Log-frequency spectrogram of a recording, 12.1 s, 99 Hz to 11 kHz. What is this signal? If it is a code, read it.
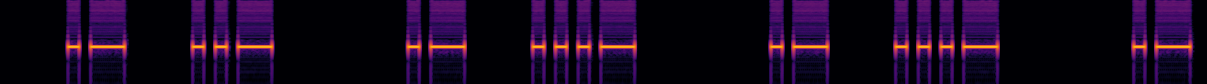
Morse code, heard as a keyed tone, about 10 wpm, 800 Hz. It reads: A U A V A V A
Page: Leçon 3 - vitesse 10 mots minute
